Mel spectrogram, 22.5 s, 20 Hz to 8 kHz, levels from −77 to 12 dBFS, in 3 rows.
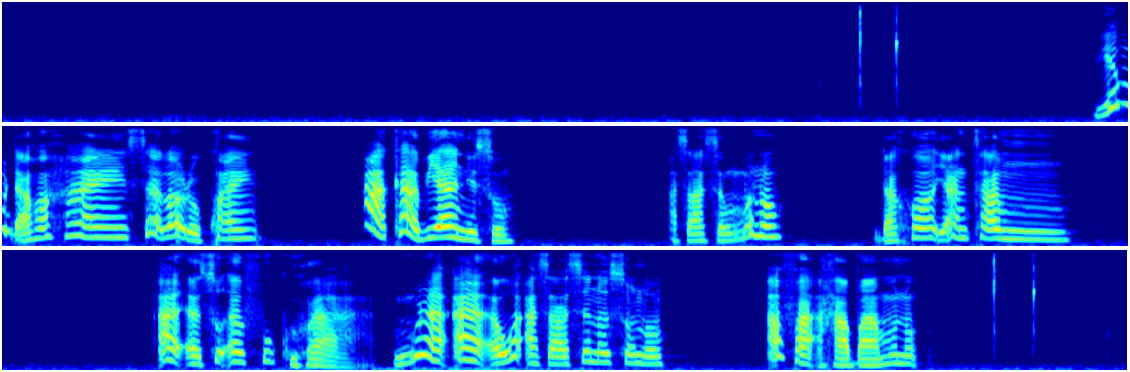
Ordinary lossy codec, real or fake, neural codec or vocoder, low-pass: none; real; none; 7.2 kHz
